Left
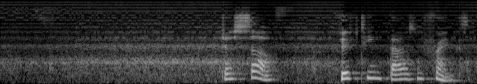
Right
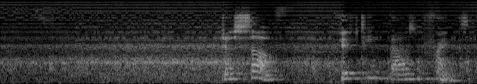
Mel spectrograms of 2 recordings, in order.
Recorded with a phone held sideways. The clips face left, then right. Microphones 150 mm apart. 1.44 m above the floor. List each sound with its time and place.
2.2 s a woman speaking: 40° left (ahead or behind), 1.4 m; by 4.7 s 75° left (ahead or behind), 1.2 m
